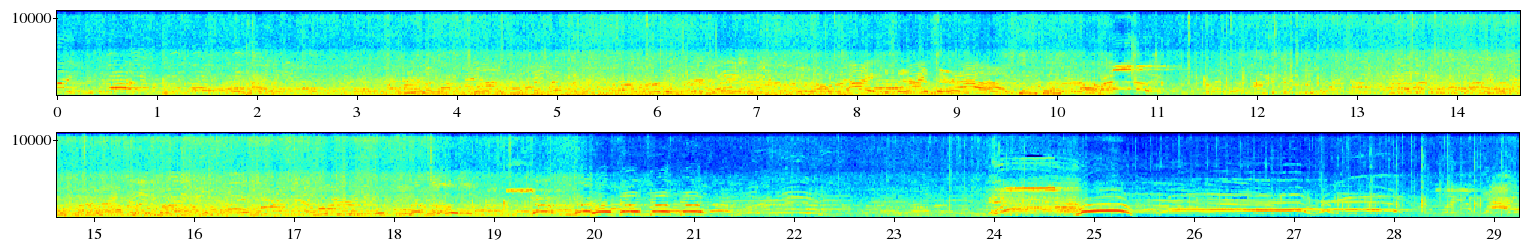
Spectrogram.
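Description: Players call and shout to each other outdoors.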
